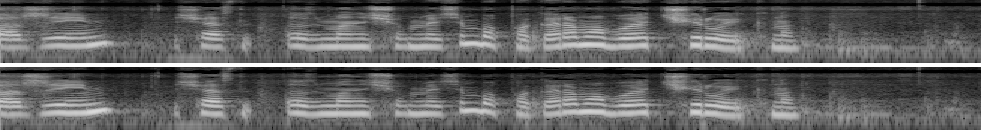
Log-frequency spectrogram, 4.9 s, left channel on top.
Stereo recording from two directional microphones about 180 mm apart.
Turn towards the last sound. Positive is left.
turn(degrees=-10)  # may be behind; listen again after turning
